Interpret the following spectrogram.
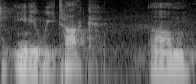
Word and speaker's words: Enewetak: And it's something called Eniwetak Atoll. And it's spelled Enewetak.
